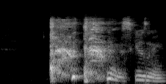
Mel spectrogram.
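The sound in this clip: Raspy coughing and throat clearing from a tickle in the throat, a few close, loud bursts that follow a brief silence, with no talk around them.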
